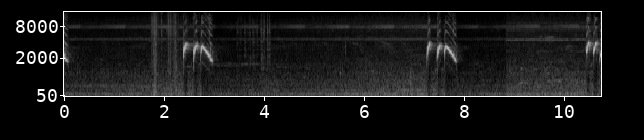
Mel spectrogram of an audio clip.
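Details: A caged female red-whiskered bulbul calls to encourage other birds to sing; repeated phrases of two or three arched whistled notes, descending slightly, roughly every five seconds, with faint clicks and hiss between.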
